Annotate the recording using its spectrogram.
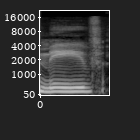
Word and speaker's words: Maeve: Maeve starts, "Hey, spirits team, it's Maeve." I also appreciate Maeve that says pronounced like cave, which is very Hell funny yeah.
